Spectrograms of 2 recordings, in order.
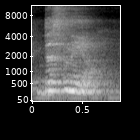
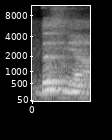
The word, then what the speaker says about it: dyspnea: Now, over here, this word p is silent. When you pronounce this word, you would say dyspnea. What are you going to say? You're going to say dyspnea.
